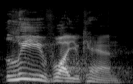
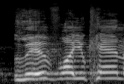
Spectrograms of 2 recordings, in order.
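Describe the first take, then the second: First: "Leave" with a long ee, lower and drawn out; "Leave", long vowel. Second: "Live" with a short i, higher and drawn out; "Live", short vowel. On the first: Fan offering the other reading, "Leave" with long ee. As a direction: say "Leave" to rhyme with sleeve, slowly. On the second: Fan deciphering a muffled line, "Live" with short i. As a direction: say "Live" to rhyme with give, slowly. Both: Shown as a demonstration. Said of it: "Is she saying".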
